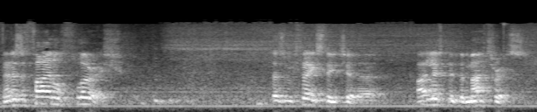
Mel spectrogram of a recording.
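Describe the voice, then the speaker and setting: A fairly high-pitched British man, middle-aged or older, speaks at a moderate pace with big swings in pitch as he gives a dryly witty father of the bride speech. The recording is roomy and taken from a distant microphone, and room noise and laughing guests come through clearly.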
